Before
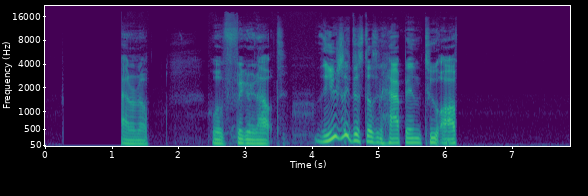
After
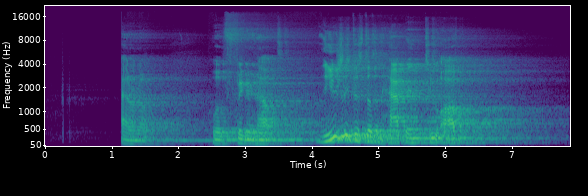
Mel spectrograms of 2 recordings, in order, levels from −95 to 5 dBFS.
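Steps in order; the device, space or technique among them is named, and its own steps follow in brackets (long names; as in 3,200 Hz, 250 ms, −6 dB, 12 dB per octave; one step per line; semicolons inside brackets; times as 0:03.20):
PA in a hall (high-pass filter 170 Hz 24 dB per octave; parametric band 2,200 Hz +5 dB 0.52 octaves; single-tap delay 101 ms −7.5 dB; convolution reverb RT60 3.5 s, pre-delay 59 ms, DRR 6 dB)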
